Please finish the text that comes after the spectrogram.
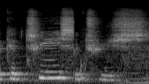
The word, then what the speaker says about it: Catrice: It's the Catrice, girl, it's bougie, you gotta say it like that. It's the Catrice HD Liquid Coverage Foundation.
